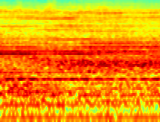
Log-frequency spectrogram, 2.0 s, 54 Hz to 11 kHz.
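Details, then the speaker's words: York fixed-orifice heat pump after being recharged from dangerously low refrigerant (3 lb 6 oz added): a steady, even fan rush with a smooth compressor hum and no rattles or surging. The unit now runs properly. "Hopefully you can hear the way this thing sounds now. Sounds a lot different. Sounds like it's actually working."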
